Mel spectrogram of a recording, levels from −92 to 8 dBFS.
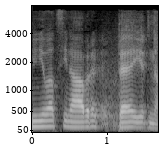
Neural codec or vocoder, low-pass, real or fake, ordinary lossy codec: codec, 16 kHz, 0.5 kbps, X-Codec, HuBERT features, trained on LibriSpeech; 7.2 kHz; fake; MP3, 48 kbps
